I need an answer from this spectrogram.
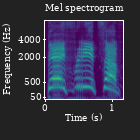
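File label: voice soviet infantry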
